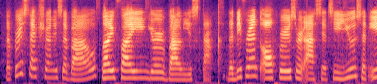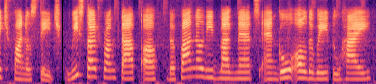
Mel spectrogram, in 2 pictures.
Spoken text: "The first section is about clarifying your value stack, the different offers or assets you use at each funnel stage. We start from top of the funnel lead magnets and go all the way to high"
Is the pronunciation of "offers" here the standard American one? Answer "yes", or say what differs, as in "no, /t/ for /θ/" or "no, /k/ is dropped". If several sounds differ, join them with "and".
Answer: no, /s/ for /z/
